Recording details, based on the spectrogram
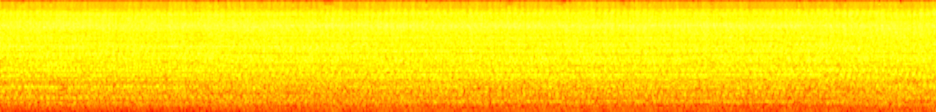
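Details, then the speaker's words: VW Westfalia, first cold start after cylinder head replacement, lifters pumped down: a steady idle with a light, quick lifter ticking on top. "It's got to tap like a bastard because all the lifters were all pumped down, so I don't expect it to sound very good when it does start, but let's see what happens."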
